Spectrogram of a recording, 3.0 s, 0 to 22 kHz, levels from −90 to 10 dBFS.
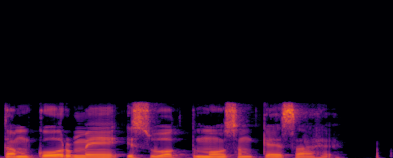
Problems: background sounds at intervals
